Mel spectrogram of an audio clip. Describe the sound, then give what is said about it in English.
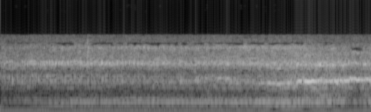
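A chauffeur-driven car takes a corner fast on two wheels, its tires letting out a loud, sustained squeal over the steady roar of the engine, the pitch climbing toward the end. “You turn that corner on two wheels.”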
